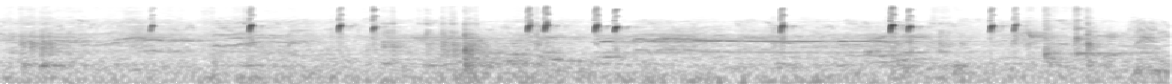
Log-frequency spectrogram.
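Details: A female goldfinch's 'pit-pit' calls, used without excitement to stimulate males and train young birds, repeated as crisp high ticks roughly every half second to second, with faint soft twittering behind.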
